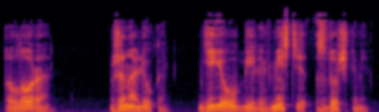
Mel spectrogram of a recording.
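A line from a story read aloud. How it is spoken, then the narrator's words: Whispered. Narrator (Russian): Я прошептал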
